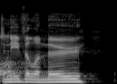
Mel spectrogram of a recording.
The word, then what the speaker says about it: Denis Villeneuve: Denis Villeneuve, that's how you say it.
